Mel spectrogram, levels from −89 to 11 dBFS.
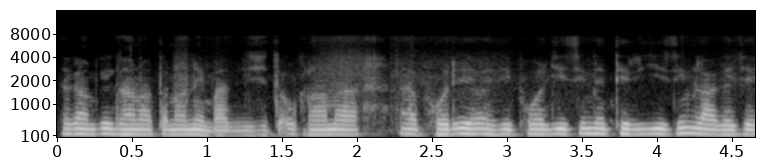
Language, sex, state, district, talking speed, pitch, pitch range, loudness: Maithili, male, Bihar, Madhepura, 130 wpm, 140 Hz, 135-145 Hz, -14 LUFS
